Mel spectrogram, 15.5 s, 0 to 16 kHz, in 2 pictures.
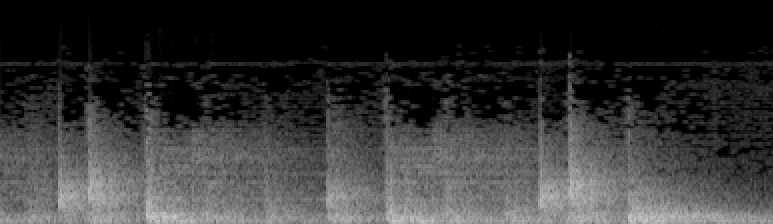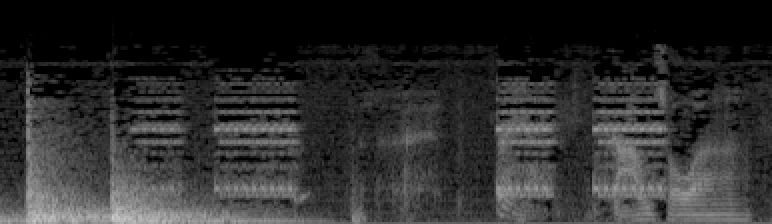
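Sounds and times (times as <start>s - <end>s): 
heavy thuds: 0.0s - 10.0s, 10.9s - 11.5s
home telephone ringing with an incoming call: 9.0s - 10.8s, 12.7s - 14.5s.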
